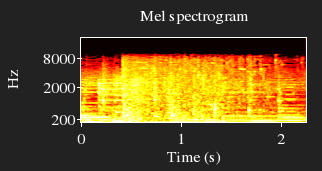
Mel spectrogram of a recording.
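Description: Guitar rock music cuts off about half a second in and is followed by a noisy crash that fades away.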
